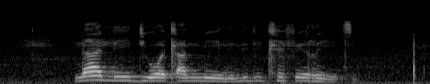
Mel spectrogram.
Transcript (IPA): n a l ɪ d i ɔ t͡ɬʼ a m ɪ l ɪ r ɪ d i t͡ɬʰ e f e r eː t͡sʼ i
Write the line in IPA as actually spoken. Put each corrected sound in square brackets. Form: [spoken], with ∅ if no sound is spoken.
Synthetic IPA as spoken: n a l ɪ d i ɔ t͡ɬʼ a m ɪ l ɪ [l] ɪ d i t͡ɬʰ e f e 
